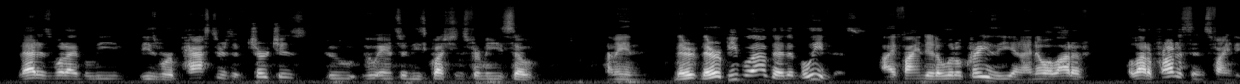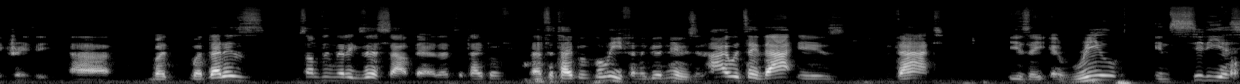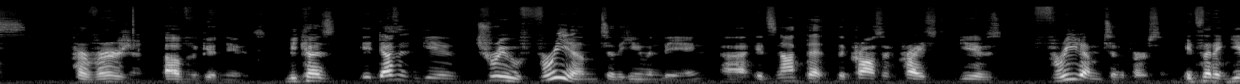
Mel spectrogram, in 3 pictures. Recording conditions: inside a vehicle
